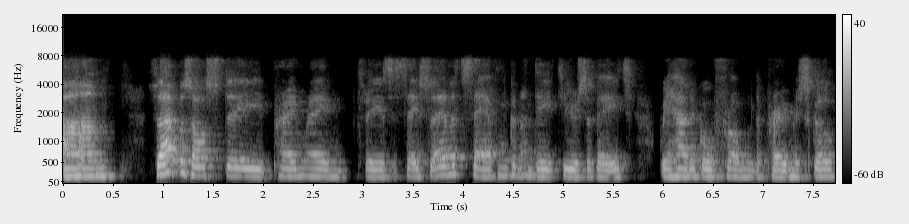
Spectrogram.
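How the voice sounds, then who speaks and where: A woman speaks with a Northern Irish accent at a moderate pace. Her pitch is fairly low and her intonation fairly even. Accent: Derry Northern Irish. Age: 60s. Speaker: interviewee. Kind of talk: interview, personal life story. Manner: conversational, with hesitations.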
